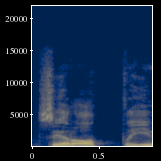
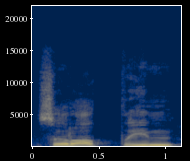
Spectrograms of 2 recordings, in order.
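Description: The two takes are said the same way.

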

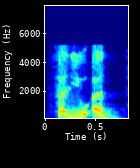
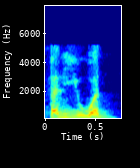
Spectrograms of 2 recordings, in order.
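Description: First: The middle consonant is a glottal stop. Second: The middle consonant is a w sound. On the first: "لاحظوا الهمزة، الهمزة تشكلها مفتوحة" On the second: "الإبدال واو مفتوحة فتصير فليود"

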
